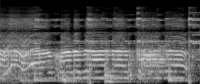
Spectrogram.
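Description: Live Kannada folk song (dollina pada): a woman singing into a microphone over a harmonium's held notes and hand percussion, her voice gliding up and down.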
